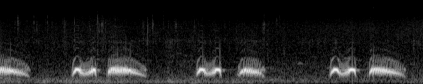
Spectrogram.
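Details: Caged spotted dove used as a decoy to lure wild doves: low, hollow coos in repeated phrases, a quick doubled note followed by a longer drawn coo, with phrases about a second apart.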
